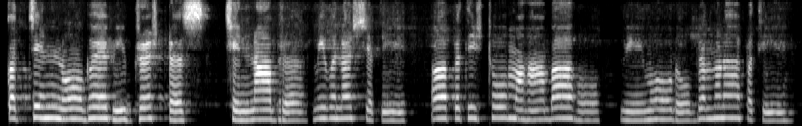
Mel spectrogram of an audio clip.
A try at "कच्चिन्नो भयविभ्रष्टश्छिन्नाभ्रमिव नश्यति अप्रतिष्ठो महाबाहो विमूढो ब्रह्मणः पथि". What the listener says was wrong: बहुत अच्छा, आपका उच्चारण अच्छा है।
